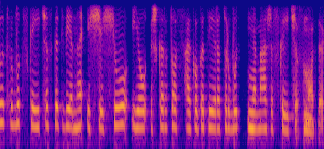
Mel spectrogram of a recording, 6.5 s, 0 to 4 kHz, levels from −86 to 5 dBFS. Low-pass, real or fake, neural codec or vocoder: 3.6 kHz; fake; codec, 16 kHz, 0.8 kbps, ZipCodec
